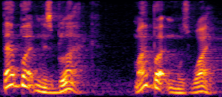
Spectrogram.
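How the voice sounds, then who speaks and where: A man puts on a grumpy, exasperated toad for a children's storybook. He exclaims and wails his complaints in a very animated voice that jumps up and down in pitch, with audible room echo. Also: a little fast. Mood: complaining.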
